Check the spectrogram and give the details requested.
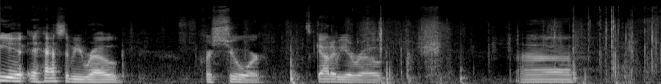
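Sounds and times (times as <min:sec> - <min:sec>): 
speech: 0:00.0 - 0:01.4, 0:02.0 - 0:04.5, 0:05.2 - 0:06.0
plastic binder pages of skill cards crinkling and rustling: 0:01.8 - 0:06.6.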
